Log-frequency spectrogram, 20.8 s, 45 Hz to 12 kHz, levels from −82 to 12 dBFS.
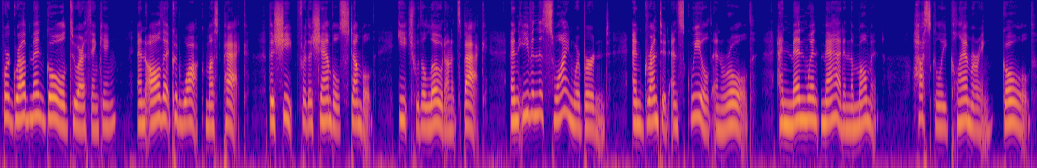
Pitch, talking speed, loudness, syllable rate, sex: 200 Hz, 140 wpm, -19 LUFS, 3.8 syllables/s, female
